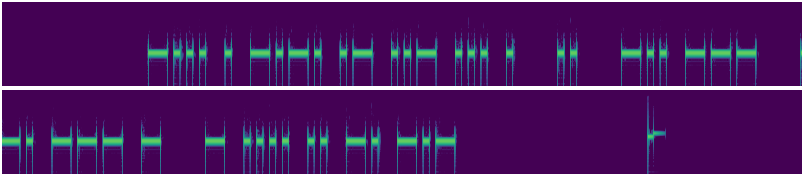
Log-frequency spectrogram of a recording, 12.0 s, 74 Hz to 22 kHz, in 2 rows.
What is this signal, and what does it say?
Morse code, heard as a keyed tone, about 25 wpm, 700 Hz. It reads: BECAUSE I DO NOT THINK
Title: Sets of 5 Words Encore 25wpm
